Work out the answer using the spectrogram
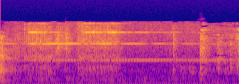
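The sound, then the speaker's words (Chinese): A telephone rings with a steady, high electronic trill that continues unbroken at moderate volume. “啊，电话啊，听电话睇下边个打嚟噶啦。”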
